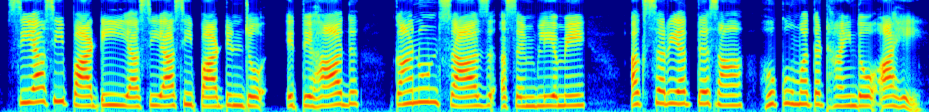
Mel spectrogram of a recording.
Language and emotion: Sindhi, neutral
